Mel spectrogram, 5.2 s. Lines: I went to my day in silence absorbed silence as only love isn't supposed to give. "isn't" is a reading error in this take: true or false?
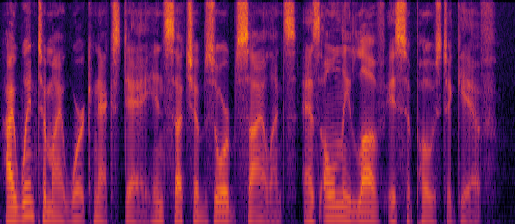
true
